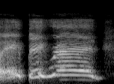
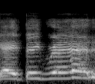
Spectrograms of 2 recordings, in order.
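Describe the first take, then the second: First: Very high, slow, stretched shout; big call out. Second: High, bright call across the field. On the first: Surprising Big Red from the tall grass, a very high drawn-out yell. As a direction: pop up and yell his name, drawn out. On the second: Calling to Big Red from the car, a high call. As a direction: hail the bull from the car, much higher. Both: Retold or imitated.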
